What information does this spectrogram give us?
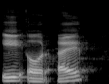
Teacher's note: कंठ और तालु में जीभ के स्पर्श से जो बोले जाने वाले जो वर्ण हैं उनको कंठ तालव्य कहा जाता है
